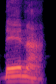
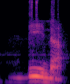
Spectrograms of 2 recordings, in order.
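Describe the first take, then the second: First: The first vowel sounds too thin, like e. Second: The first vowel sounds like a clear i. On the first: The speaker calls it wrong. "terlalu tipis sehingga dia malah mengarah kepada imalah" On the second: The speaker calls it right. "Yang benar adalah kasroh i"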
